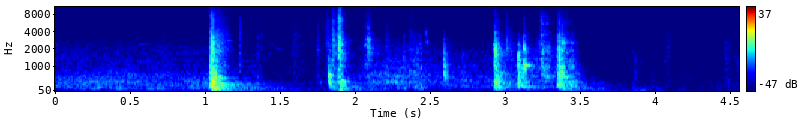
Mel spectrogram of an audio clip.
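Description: A metal drawer slides shut with a clunk.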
